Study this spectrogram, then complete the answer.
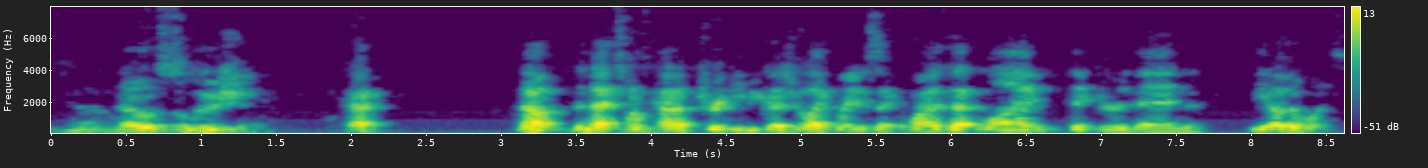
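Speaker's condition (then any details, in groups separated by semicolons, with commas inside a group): No condition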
